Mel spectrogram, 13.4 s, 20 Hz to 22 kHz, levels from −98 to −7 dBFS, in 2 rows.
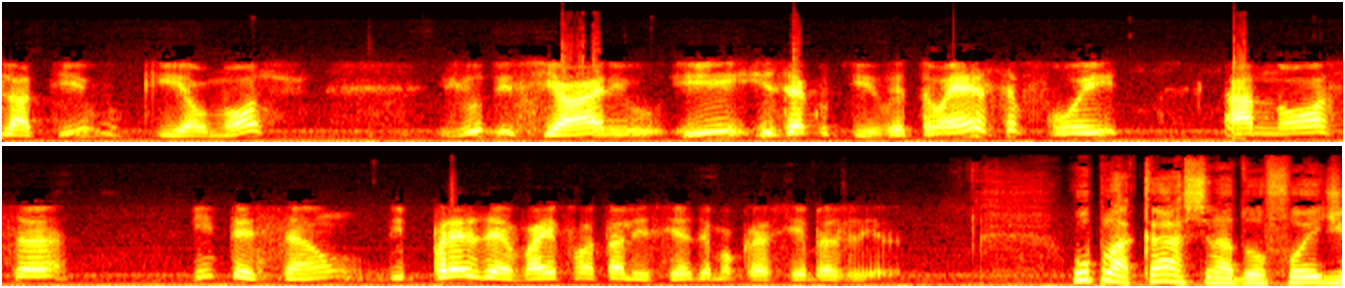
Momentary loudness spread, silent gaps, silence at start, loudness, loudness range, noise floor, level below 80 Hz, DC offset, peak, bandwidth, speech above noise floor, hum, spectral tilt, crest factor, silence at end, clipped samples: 16 LU; none; 0 s; -19 LUFS; 3 LU; -39 dBFS; -40 dBFS; under 0.1%; 0 dBFS; 16 kHz; 21 dB; none; -5 dB/octave; 20 dB; 0 s; under 0.1%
